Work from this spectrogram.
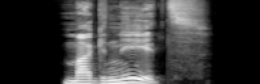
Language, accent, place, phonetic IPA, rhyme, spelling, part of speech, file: German, Germany, Berlin, [maˈɡneːt͡s], -eːt͡s, Magnets, noun, De-Magnets.ogg
- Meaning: genitive singular of Magnet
